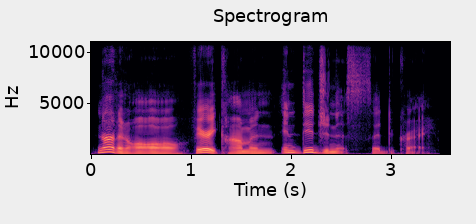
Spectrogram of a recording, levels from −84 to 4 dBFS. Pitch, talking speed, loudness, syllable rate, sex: 135 Hz, 150 wpm, -18 LUFS, 4.3 syllables/s, female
